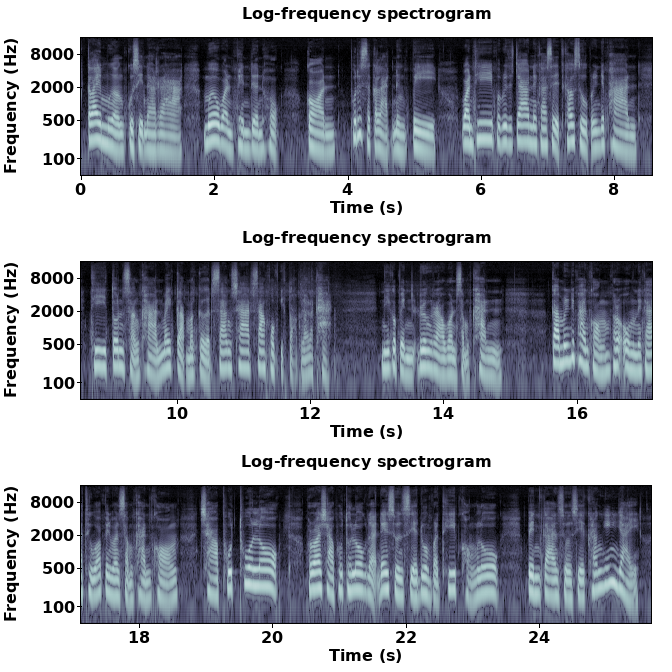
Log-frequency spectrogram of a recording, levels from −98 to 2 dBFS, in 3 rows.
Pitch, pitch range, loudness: 165 Hz, 140-195 Hz, -24 LUFS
